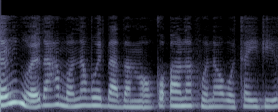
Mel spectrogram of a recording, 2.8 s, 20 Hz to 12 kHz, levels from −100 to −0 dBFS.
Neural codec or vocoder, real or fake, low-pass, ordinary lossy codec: codec, 16 kHz, 0.5 kbps, FunCodec, trained on Chinese and English, 25 frames a second; fake; 7.2 kHz; none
